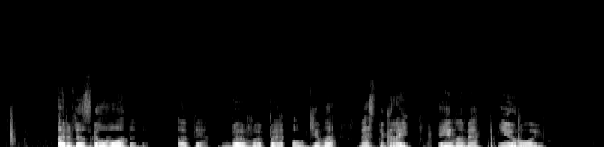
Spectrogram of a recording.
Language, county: Lithuanian, Vilnius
